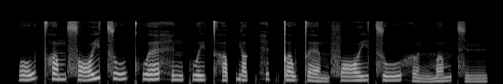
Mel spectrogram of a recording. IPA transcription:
o˨˥ w t̪ʰ ɐ˧ m s ɔː˨˥ j t͡s uː˨˧ kʷʰ ɛː˨˧ h ɪ˨ ŋ kʷ e˨ j t̪ʰ ɐ˨˥ p̚ j ɐ˨˥ k̚ h ɪ˥ k̚ t̪ ɐ˧ w t̪ ɛː˨˩ m f ɔː˨˧ j t͡s uː˨˧ h ɵ˨˩ n m ɐ˨˧ m t͡s yː˨

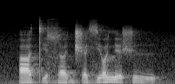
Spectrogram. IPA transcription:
a tʲ ɐ ɮ ɐ d͡ʒ ɐ zʲ ɔ lʲ ɐ ʃ ɨ

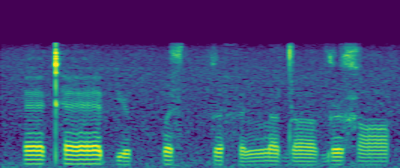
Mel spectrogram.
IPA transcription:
ɛ˦ kʰ ɛː˦ pʲ ə˞˨ pː ə˦ s kː ə˦ h ə˨ lː ʌ˦ d ʌː˦˨ ɡ ə˞˦ x ɑ˦

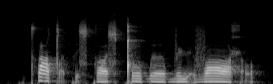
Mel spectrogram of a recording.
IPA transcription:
t̪ʰ o tˤ o̰ k ə̰ s k ɒː s ǃ o ɓ əː b ɛ ɳ ɛ̰ v ɒː ħ ɔ̰

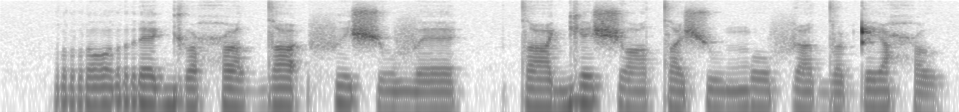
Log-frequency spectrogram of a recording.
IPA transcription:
r ɔ˨˦ r ɛ˧ ɡʲ o˨ ħ ʊ˨ l dˤ ɛ˧ ʔ f ɪ˦ ʃ ʊ˨ v ɛ˨ | tˤ e˨ ɡʲ ɛ˦ ʃ ɔ˨ tˤ ʊ˨ ʃ u˨ m o˧ f i˨ dˤ ʊ˨ ʈ e˧ ħ ʊ˨

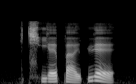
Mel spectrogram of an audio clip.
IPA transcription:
t͡ɕʰ j ɛ˧˥ p a˨˩ ɪ̯ p ɥ ɛ˥˩

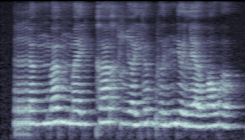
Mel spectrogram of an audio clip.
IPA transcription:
r œ ŋ͡m œ ŋ͡m ɛ j k œ x ʎ œ j ʏ b ɪ u̯ nʲ ʊ lʲ a w ɔ w ʊ

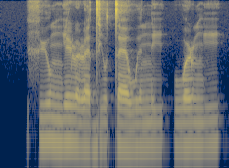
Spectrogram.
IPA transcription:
x y u̯ ŋ i ɭ ə ɭ ɛ d i u̯ t ɛ w ɨ n i | w ʊ ɭ ŋ i

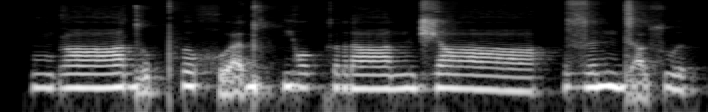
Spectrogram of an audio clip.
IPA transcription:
ŋ ɡ ɑː d o̰ pʰ ɤ χʷ a̰ d ṵ k j ɔ k r ɑː n d͡ʒ ɑː | z ə nʲ d ɑ̰ sʷ ɘ

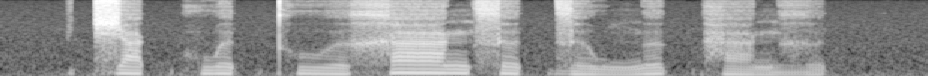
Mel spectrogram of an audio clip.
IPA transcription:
t͡ɕ a˨˩ k̚ h w ə˨˩ t̚ t̪ʰ u˨˩ ə̯ x aː˧ ŋ s ə˨˩ t̚ z ə˨˩ w ŋ əː˦˥ k̚ h a˨˩ ŋ ɣ ə˨˩ t̚

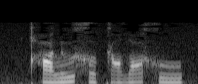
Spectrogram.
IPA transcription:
qʰ ɤ l ɯ x ɤ k e ðˤ ɯ x u

